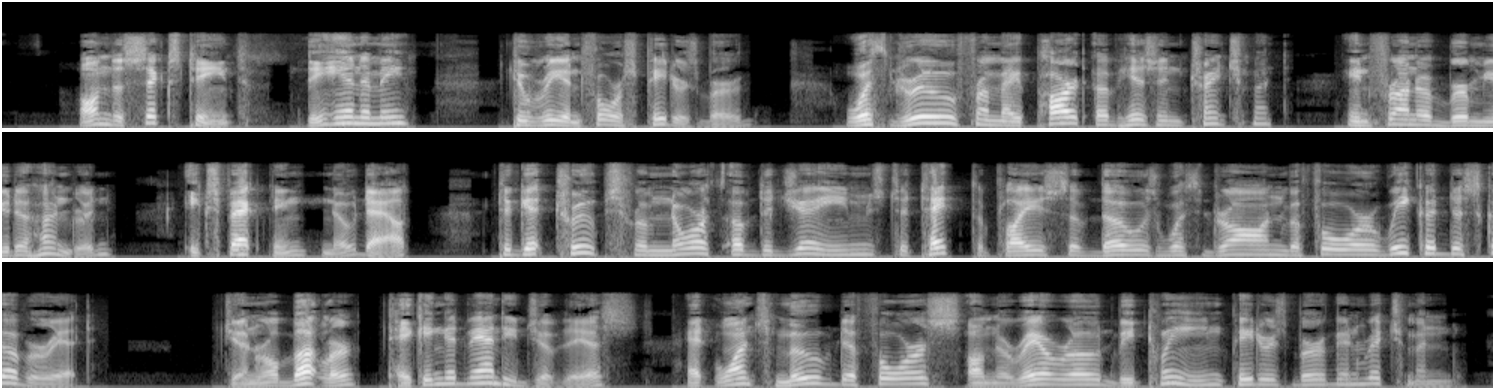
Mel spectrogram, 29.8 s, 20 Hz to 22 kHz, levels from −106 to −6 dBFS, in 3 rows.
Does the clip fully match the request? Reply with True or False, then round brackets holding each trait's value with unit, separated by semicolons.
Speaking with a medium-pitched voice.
True (145 Hz)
